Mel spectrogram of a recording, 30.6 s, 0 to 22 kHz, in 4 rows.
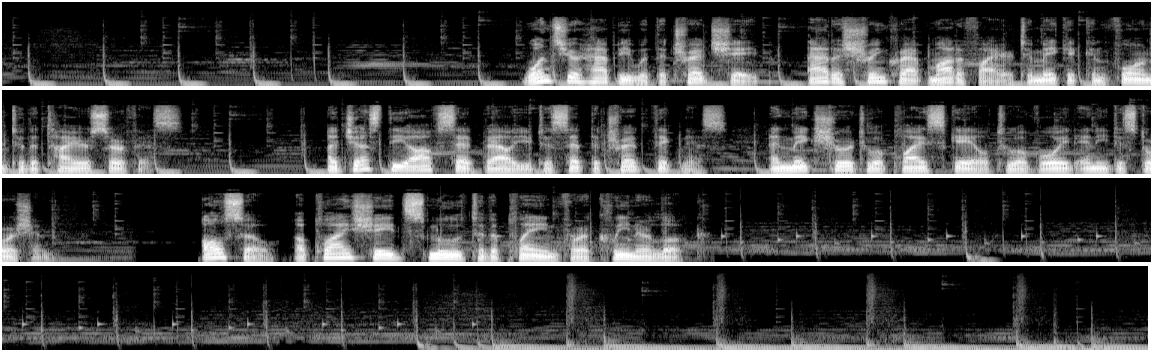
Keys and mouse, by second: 0.3 click, 3.1-4.9 drag, 17.8 ctrl+a, 22.2-22.8 middle drag, 23.2-24.1 right drag, 26.5 right click, 26.5-30.2 middle drag.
